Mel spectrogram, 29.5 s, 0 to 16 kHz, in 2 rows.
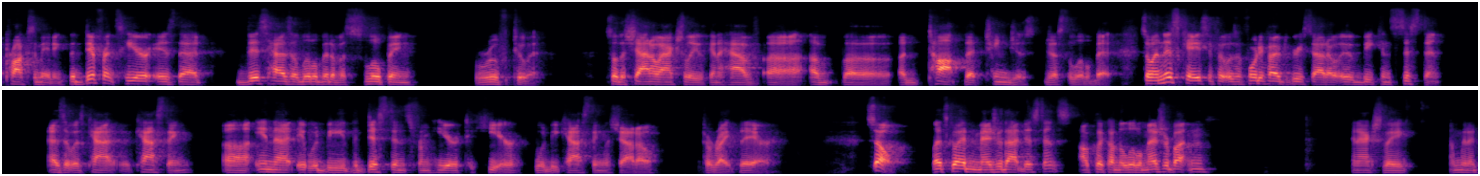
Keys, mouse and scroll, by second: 16.1-21.2 middle drag, 25.6-27.8 drag, 28.4 F15, 29.4 click.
